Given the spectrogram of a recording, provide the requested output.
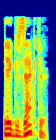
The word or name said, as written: exactor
